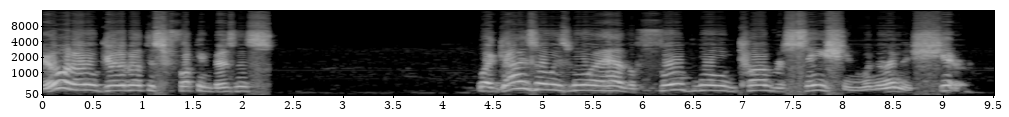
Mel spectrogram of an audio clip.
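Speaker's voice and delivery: booming all-around voice. Retelling a voice from a bathroom stall: booming voice like oz. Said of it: "you hear this voice coming from all directions, like Oz".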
